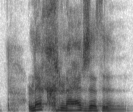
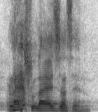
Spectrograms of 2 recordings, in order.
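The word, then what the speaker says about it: לך לעזאזל: 레크 라야자젤 이란 욕이에요. 레크 라야자젤. 원래 히브리 발음이 가래 끄는 발음이에요.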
